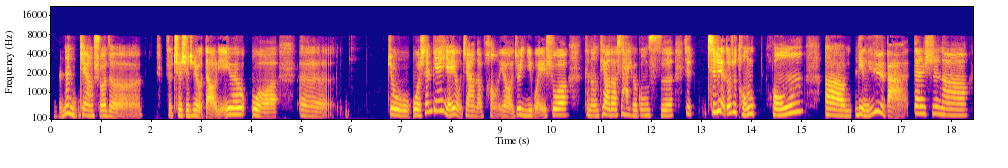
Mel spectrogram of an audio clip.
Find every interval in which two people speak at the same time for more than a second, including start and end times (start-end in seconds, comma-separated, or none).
none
